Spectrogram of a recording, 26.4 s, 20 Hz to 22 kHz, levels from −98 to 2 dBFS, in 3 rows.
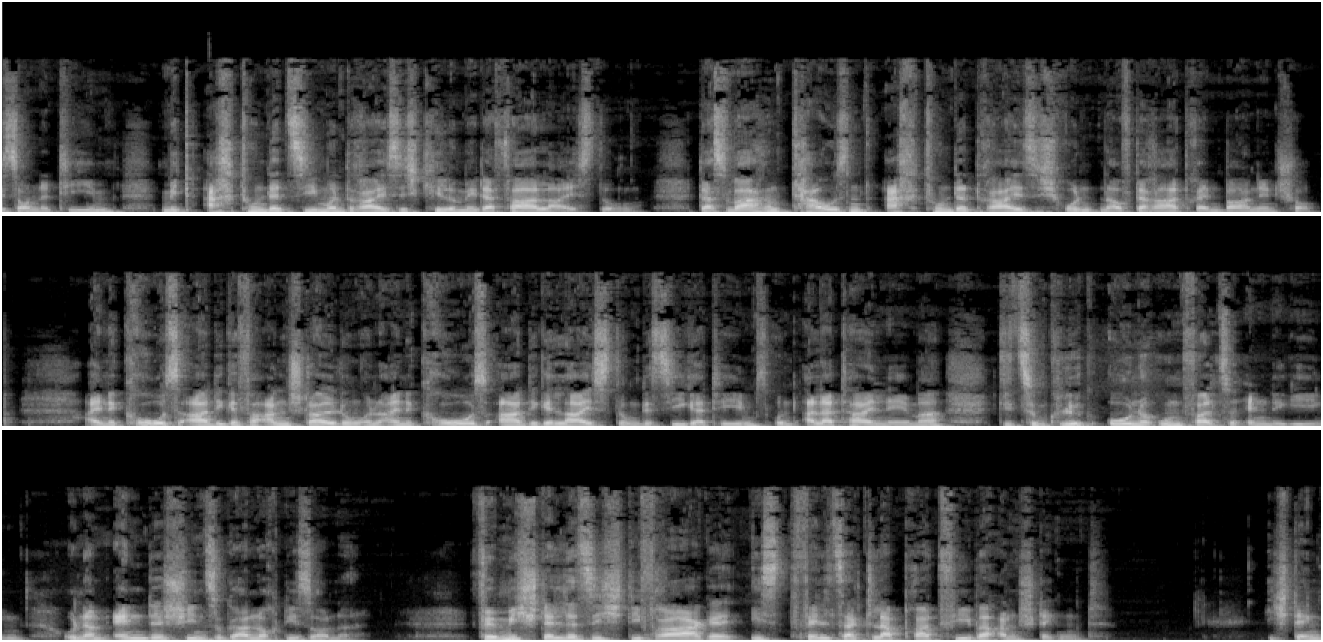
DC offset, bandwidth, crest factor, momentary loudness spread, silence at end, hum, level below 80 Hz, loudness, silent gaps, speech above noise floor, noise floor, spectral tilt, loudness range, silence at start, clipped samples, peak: under 0.1%; 16.5 kHz; 20 dB; 12 LU; 0 s; none; -64 dBFS; -24 LUFS; none; 53 dB; -77 dBFS; -4.5 dB/octave; 3 LU; 0 s; under 0.1%; -4 dBFS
